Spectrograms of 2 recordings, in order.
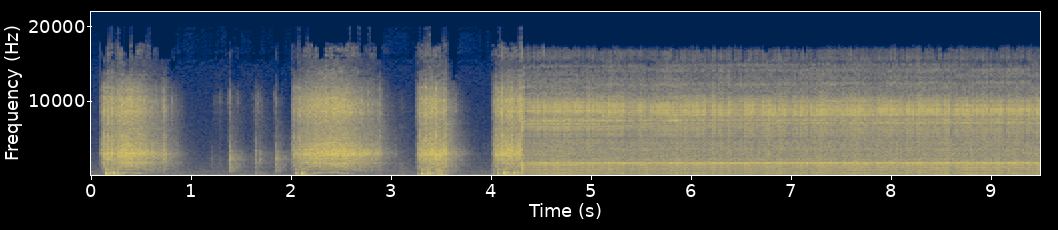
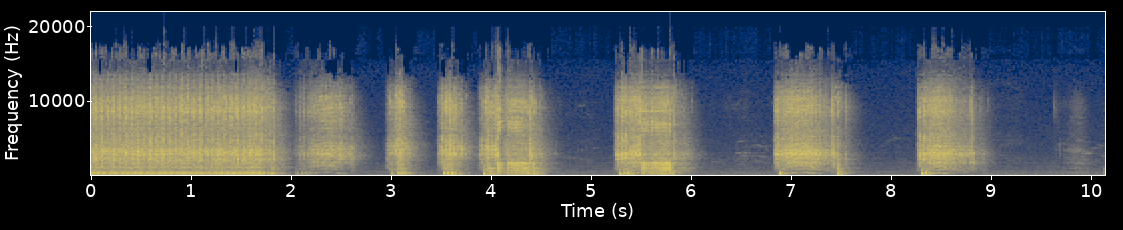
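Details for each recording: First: Rebuilt Traxxas T-Maxx .15 nitro engine, first fire after a missing copper gasket and a loose glow plug were fixed: several short starter bursts, then a high, steady buzzing whine as it runs normally; the starter one-way bearing is still faulty. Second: Rebuilt Traxxas T-Maxx .15 nitro engine with new electric starter motor: short uneven bursts of high buzzing cranking stopping and restarting as the starter's one-way bearing slips; engine starting to fire, bearing needs replacing.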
